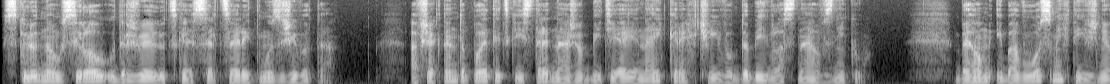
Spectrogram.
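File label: Male Slovak documentary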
